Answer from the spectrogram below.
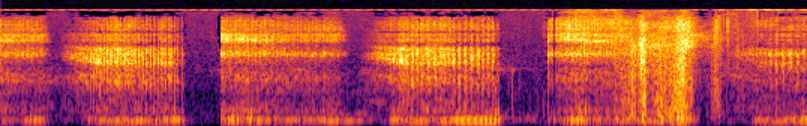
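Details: Dog in deep sleep, not waking when called, with loud, rattling snores on each breath and brief quiet pauses between them; the noisy fluttering sound of snoring.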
